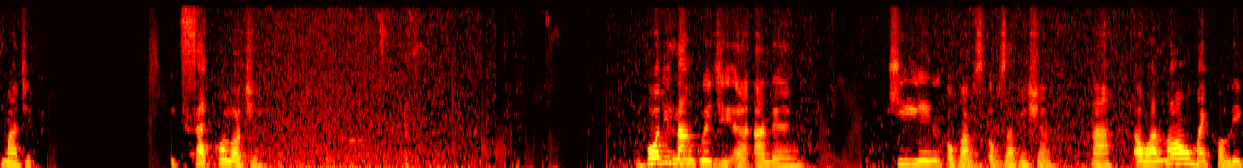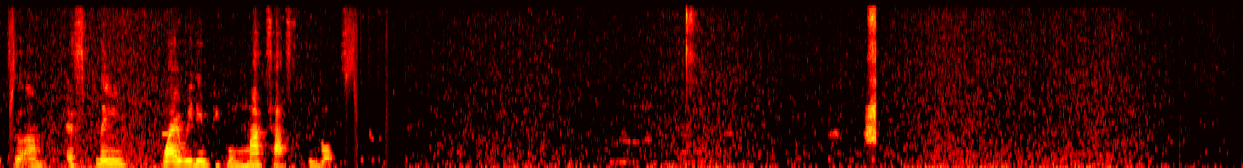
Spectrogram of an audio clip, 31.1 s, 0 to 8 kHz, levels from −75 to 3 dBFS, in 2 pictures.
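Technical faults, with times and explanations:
Throughout: overdone noise removal. The noise reduction on this speech is set too hard, pulling individual frequency bands down whenever they sit near its noise estimate. Quiet parts of the voice vanish with the hiss, and the background drops and breaks up into twinkling specks.
0.60–2.14 s, 10.24–10.76 s (between "and um" and "keen of"), 19.86–20.60 s, 30.36–31.06 s: comfort noise in place of the background. In the pauses the real background gives way to a steady, featureless synthetic noise, about 4 dB quieter in the first gap. This is likely discontinuous transmission, with the receiver filling silence it was not sent.
2.12 s: onset clipped by the voice detector. The speech begins abruptly, its first 20 ms missing and covered by comfort noise, so the soft start of the sound is lost. The likely cause is a voice detector slow to notice that speech had resumed.
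5.64–7.58 s: sound chopped by the voice detector. Over this stretch about 1.06 s of material is replaced in pieces by comfort noise, so quiet syllables and word edges drop out. This is likely a detector switching transmission on and off repeatedly.
15.66 s (just after "my colleague") and 19.86–20.00 s: sound dropped by the voice detector. Brief stretches of quiet speech, 40 ms and then 60 ms, give way to steady noise before the voice returns. This is likely the detector mistaking low-level speech for background and pausing transmission.
The G.722 call path band-limits the audio, with nothing above 8 kHz.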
